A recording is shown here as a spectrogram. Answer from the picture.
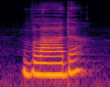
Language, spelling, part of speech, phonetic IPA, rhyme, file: Czech, vláda, noun, [ˈvlaːda], -aːda, Cs-vláda.ogg
- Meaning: 1. government (political body) 2. rule, reign 3. control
